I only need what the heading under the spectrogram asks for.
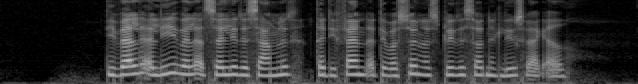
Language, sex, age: Danish, female, 21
